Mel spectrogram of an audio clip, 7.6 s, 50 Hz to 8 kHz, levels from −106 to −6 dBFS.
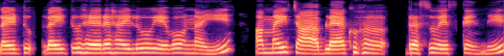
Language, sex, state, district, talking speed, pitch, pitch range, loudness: Telugu, female, Andhra Pradesh, Srikakulam, 85 wpm, 220 Hz, 210-235 Hz, -15 LUFS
